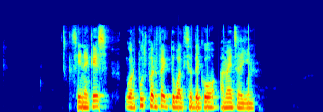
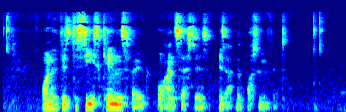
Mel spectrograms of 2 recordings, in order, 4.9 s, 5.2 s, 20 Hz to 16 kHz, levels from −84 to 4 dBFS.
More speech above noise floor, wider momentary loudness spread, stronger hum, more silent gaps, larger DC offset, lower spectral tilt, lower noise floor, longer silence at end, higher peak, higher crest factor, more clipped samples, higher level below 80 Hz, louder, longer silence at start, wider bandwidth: first, 69 dB vs 28 dB; second, 7 LU vs 22 LU; neither; neither; neither; first, -6 dB/octave vs -2.5 dB/octave; first, -84 dBFS vs -52 dBFS; first, 1.05 s vs 0.35 s; first, 0 dBFS vs -4 dBFS; about the same, 18 dB vs 22 dB; neither; first, -44 dBFS vs -58 dBFS; first, -16 LUFS vs -22 LUFS; first, 0.95 s vs 0.1 s; second, 7.8 kHz vs 11.5 kHz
